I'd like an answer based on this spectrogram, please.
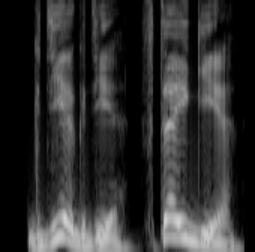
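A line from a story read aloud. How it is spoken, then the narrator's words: Angry grumble. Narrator (Russian): Зло проворчал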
